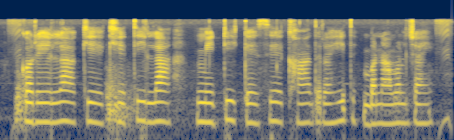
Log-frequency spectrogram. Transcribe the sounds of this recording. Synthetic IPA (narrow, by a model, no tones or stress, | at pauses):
kəɾelakekʰet̪ila | miʈikɛsekʰad̪ɾəɦit̪bənaːwəld͡ʒaːi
